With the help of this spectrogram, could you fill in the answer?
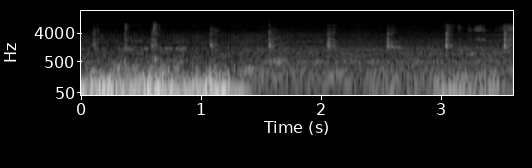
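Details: Sunster 5 kW all-in-one diesel air heater in automatic mode, set to 16°C with outside about 16°C, fan calmed: light sharp ticks two or three a second over soft fan rush, fuel pump metering normally.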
